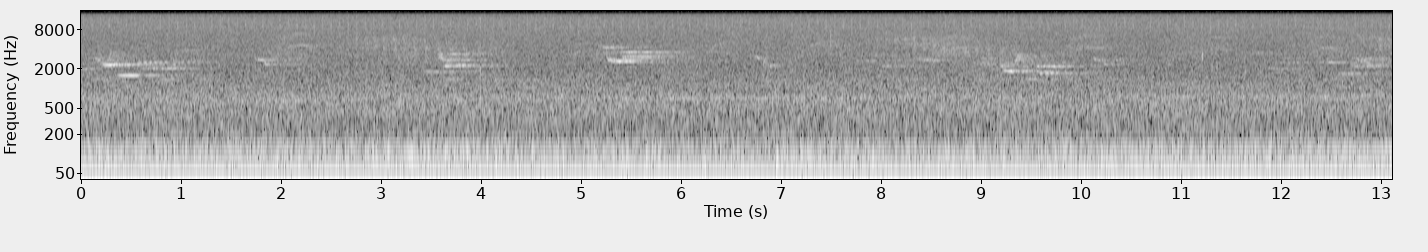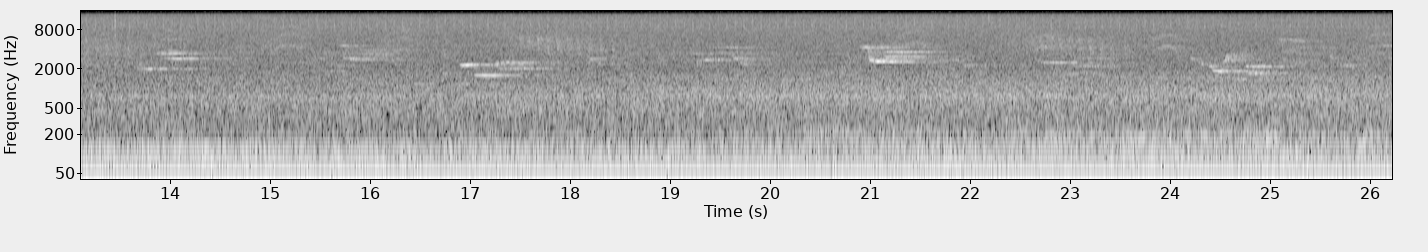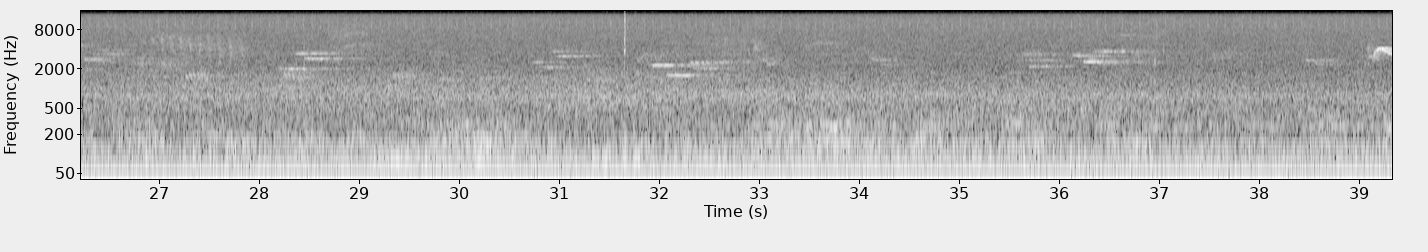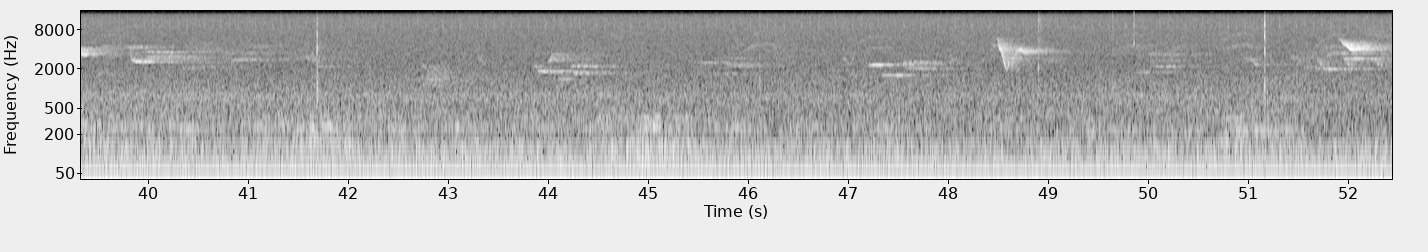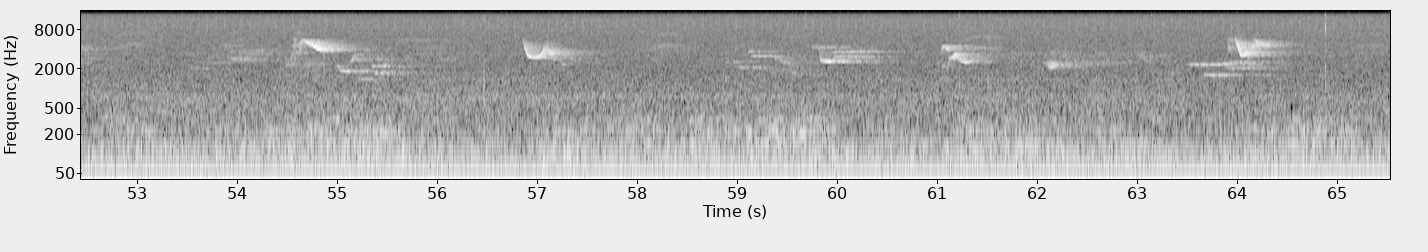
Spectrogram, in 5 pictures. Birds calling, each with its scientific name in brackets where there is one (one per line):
Wood Thrush (Hylocichla mustelina)
Blue-headed Vireo (Vireo solitarius)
